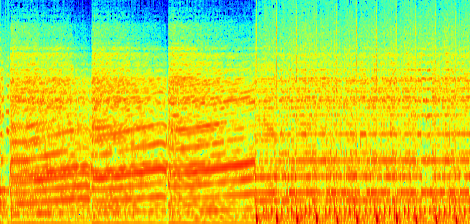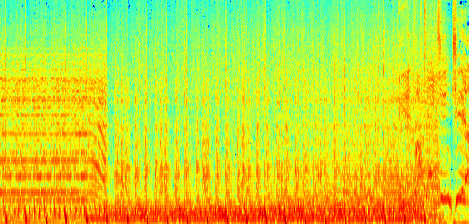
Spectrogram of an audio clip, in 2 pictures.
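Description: A loud rock cover opens with a few sustained, bending distorted guitar notes, then pounding drums kick in with a steady driving beat, and the full band thickens partway through.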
